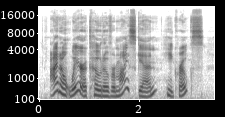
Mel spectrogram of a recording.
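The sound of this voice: This is an unforced reading voice. It reads the text through.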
